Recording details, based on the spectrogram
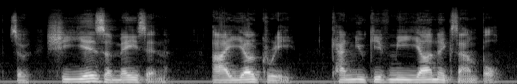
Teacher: a y sound in between the words which end in a vowel and start with a vowel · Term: linking y sound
